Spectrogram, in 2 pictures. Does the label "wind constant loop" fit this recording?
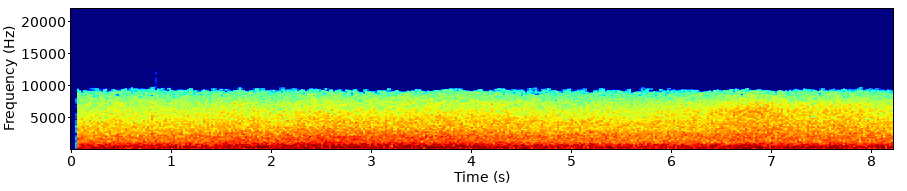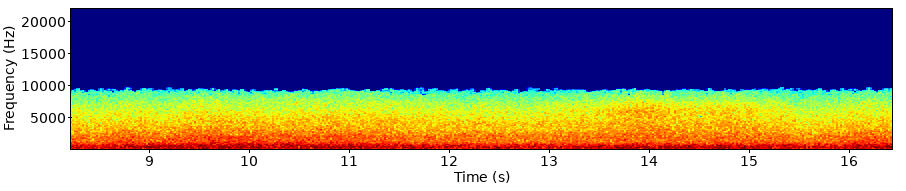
Yes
